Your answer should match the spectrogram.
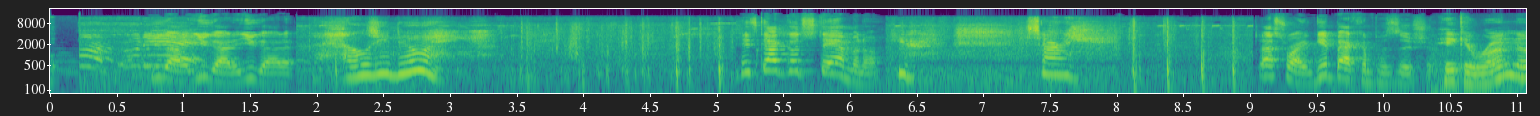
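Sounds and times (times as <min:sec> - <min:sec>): running footsteps on dirt and grass: 0:01.8 - 0:05.7, 0:06.6 - 0:09.1.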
